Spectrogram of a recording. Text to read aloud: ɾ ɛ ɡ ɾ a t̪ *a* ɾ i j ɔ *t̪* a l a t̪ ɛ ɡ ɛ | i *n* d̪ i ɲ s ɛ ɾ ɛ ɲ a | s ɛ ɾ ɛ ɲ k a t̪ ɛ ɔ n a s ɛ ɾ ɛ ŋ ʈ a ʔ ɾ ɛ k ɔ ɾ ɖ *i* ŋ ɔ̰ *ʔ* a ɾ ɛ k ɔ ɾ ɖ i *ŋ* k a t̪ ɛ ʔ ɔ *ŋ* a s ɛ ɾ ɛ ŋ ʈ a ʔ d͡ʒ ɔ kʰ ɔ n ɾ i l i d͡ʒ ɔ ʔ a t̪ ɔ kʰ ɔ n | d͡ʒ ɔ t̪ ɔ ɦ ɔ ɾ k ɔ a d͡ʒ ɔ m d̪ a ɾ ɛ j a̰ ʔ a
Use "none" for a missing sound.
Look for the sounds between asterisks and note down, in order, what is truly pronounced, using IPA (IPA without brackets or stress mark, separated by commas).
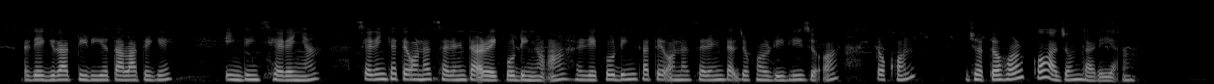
i, t̪, ɲ, i, ʔ, ŋ, n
